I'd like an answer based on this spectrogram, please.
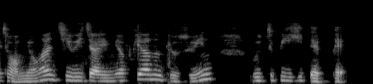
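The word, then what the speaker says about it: Deppe: 1885년 독일의 저명한 지휘자이며 피아노 교수인 루트비히 데페. 자, 대패. 우리나라 말로 하면 무슨 대패질 하나 할 때 이거 나무 가는 대패랑 저기 그 발음이 비슷하죠?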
